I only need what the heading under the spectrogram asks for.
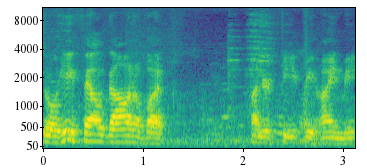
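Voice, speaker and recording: A man with a fairly high pitch and ordinary pitch variation talks fairly slowly while noticeable background noise carries on. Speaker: war veteran. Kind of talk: interview answer.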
